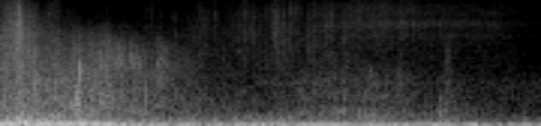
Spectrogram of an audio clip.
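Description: A Confringo blasting spell in a Harry Potter video game detonates with a heavy, rumbling explosion that hits hard at once and then rolls into a long, fading boom.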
